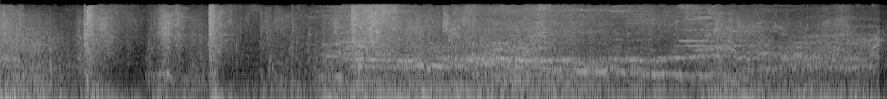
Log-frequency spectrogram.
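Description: Spells blast and weapons clash in a fast video game battle.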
